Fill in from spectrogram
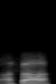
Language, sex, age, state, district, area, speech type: Goan Konkani, male, 18-30, Goa, Murmgao, urban, conversation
